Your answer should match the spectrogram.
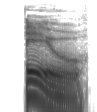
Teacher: you put the sound A in front of U and let the sounds blend together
